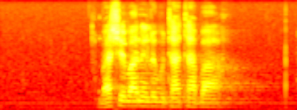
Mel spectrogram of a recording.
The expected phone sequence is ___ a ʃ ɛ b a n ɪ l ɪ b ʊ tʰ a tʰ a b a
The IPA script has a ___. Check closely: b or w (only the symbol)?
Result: b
